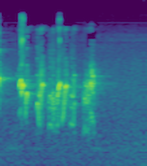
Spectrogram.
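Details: Red-whiskered bulbul decoy calling to lure a territorial wild bird that has defeated many decoys; one loud, rapid phrase of bright, liquid chirps and warbles lasting under a second, then quiet.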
